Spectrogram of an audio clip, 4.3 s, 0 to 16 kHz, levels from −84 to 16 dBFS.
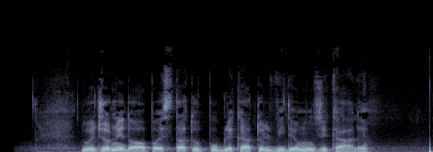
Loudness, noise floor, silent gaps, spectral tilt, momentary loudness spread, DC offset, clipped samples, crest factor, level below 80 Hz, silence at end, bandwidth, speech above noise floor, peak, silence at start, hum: -19 LUFS; -43 dBFS; none; -7.5 dB/octave; 7 LU; under 0.1%; under 0.1%; 14 dB; -38 dBFS; 0 s; 9 kHz; 25 dB; -6 dBFS; 0.4 s; none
